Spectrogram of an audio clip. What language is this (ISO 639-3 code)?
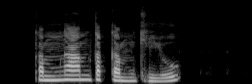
yue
